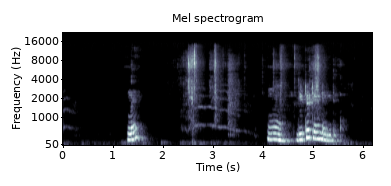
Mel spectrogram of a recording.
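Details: Persian cat at a cattery in Pakistan with playing cats and kittens: a short meow, then after a pause a pair of longer, drawn-out, harmonic-rich meows, with soft voices in the room between them.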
